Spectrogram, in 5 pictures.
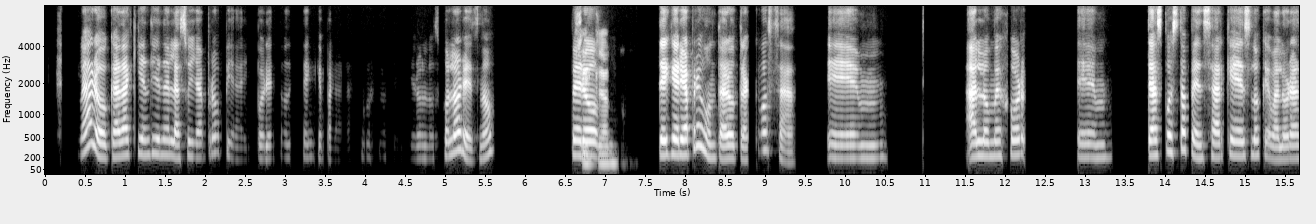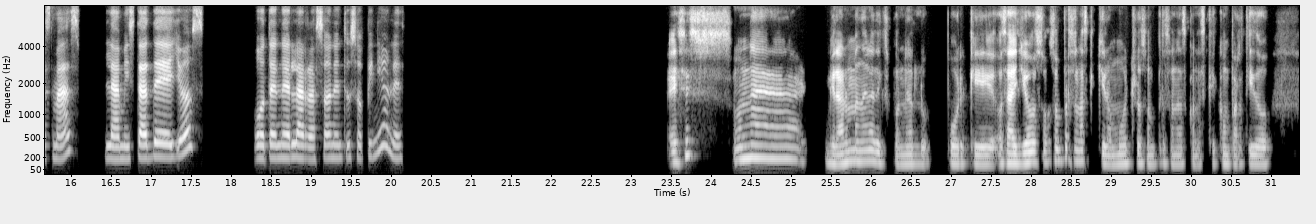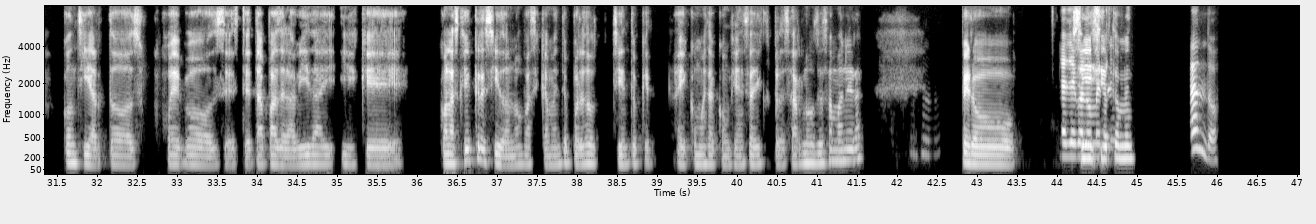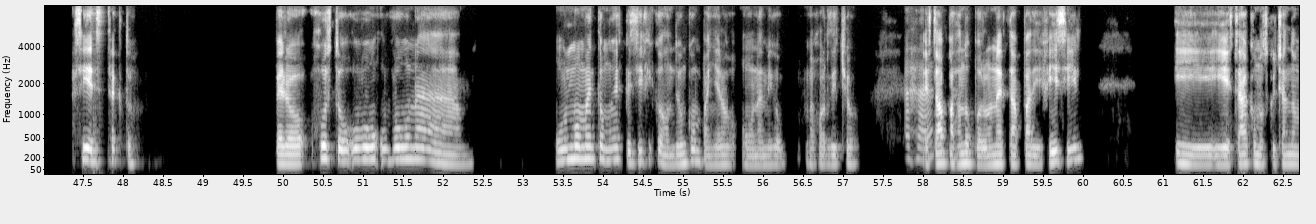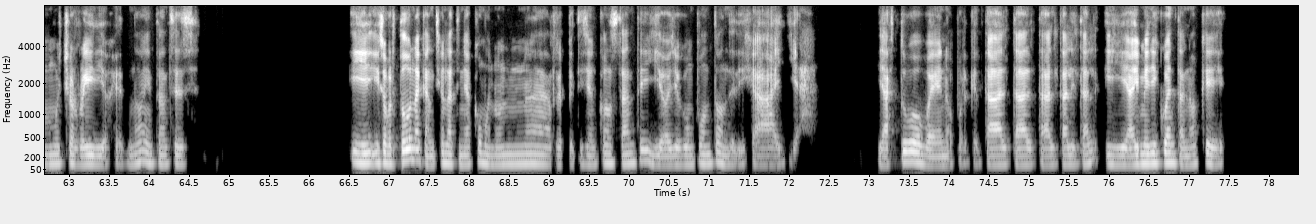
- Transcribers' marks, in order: other background noise; tapping
- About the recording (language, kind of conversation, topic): Spanish, advice, ¿Cómo te sientes cuando temes compartir opiniones auténticas por miedo al rechazo social?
